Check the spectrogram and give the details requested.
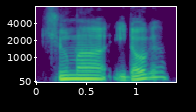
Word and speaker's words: Chuma Edoga: Friday He's listed as questionable his backup uh chuma edoga that's how you pronounce the name he's also limited uh so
